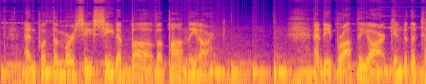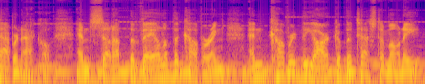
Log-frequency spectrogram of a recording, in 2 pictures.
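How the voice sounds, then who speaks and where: A man narrating dramatized scripture in a solemn, formal and measured way. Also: lowish voice. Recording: voice under very loud background music. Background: very loud music.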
